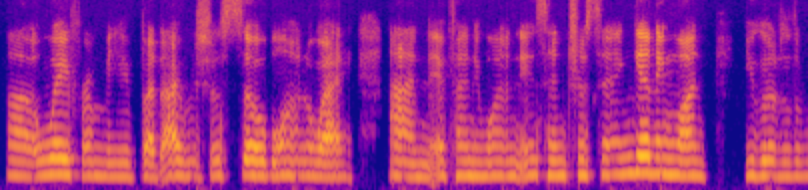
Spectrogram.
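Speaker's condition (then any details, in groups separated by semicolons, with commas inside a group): ALS; atypical case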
